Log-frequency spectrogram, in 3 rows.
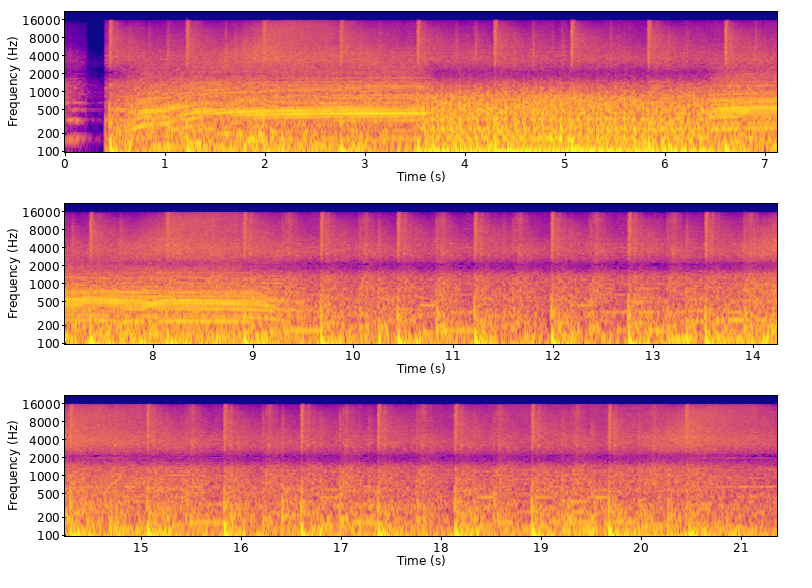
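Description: Ford 7.3L Godzilla pushrod V8 in a Cobra Jet Mustang revving hard through a burnout, with the rear tyres spinning, under music with a steady beat.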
